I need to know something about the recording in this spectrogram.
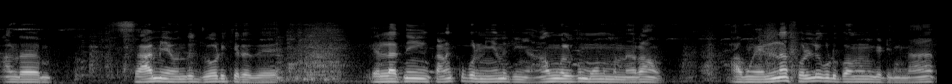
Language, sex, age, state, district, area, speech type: Tamil, male, 60+, Tamil Nadu, Nagapattinam, rural, spontaneous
